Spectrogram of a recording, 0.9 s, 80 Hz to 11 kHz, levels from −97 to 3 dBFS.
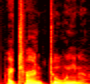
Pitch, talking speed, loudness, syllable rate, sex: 115 Hz, 265 wpm, -16 LUFS, 7.6 syllables/s, male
